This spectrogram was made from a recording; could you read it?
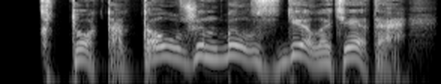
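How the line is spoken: Sharp. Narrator (Russian): резко ответил Помпей

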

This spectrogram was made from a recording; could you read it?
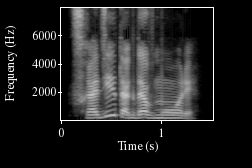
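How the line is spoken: Simple, then laughing. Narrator (Russian): просто сказал хозяин лодки и расхохотался

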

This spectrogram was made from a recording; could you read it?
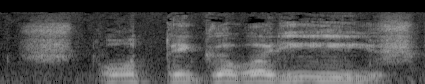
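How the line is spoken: Mutter. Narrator (Russian): пробормотал Самойленко

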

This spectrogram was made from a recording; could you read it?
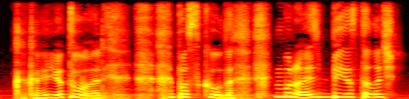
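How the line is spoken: Sobbing. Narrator (Russian): Она зарыдала

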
